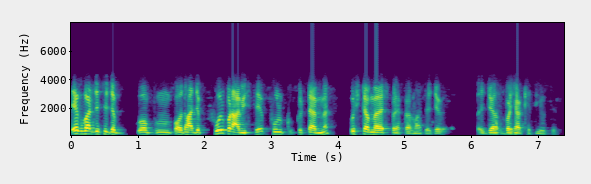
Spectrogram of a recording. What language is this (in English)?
Maithili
